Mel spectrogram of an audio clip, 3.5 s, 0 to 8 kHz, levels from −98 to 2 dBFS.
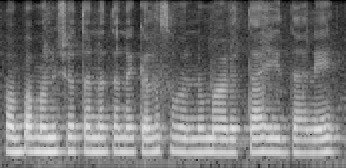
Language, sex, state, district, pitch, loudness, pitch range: Kannada, female, Karnataka, Bidar, 200 Hz, -16 LUFS, 195-205 Hz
